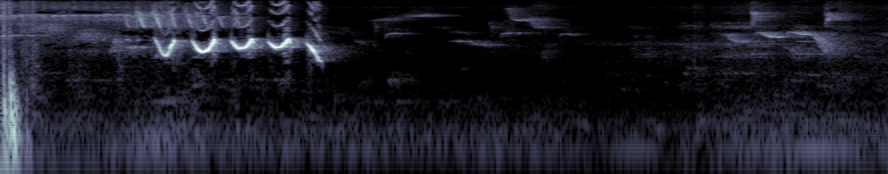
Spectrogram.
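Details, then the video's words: Lively sirtu bird, singing to prompt other birds: a tight burst of four loud wavering notes over two seconds, then near silence with a faint, soft phrase near the end. "sirpu gacor cocok pancing bunyi burung ombyokan"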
